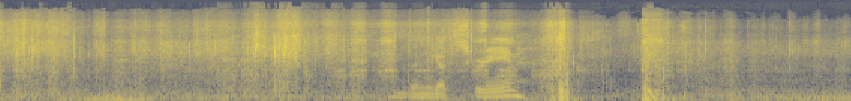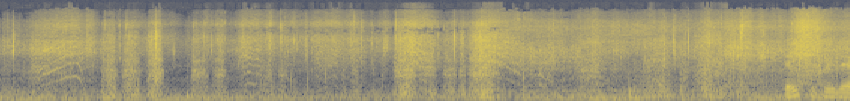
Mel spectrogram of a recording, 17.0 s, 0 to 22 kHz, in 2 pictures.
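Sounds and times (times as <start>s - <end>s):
zipper being pulled: 0.0s - 4.0s, 8.6s - 17.0s.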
